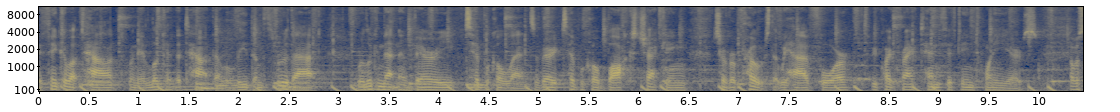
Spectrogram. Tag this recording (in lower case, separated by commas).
speech, music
